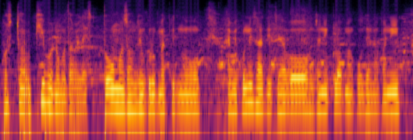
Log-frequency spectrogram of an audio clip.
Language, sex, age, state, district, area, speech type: Nepali, male, 18-30, West Bengal, Kalimpong, rural, spontaneous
